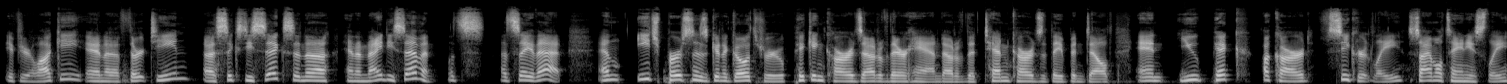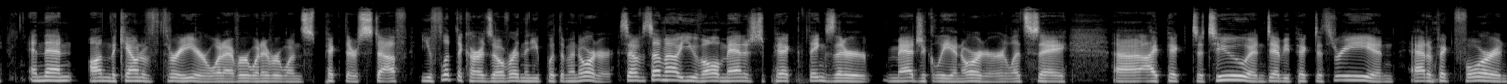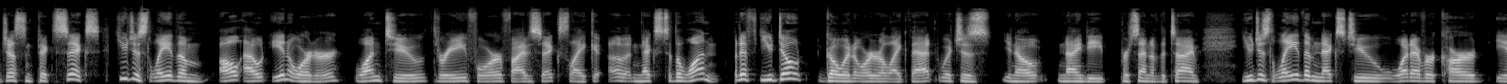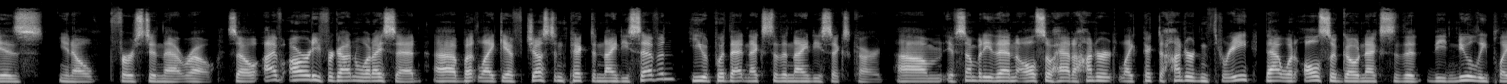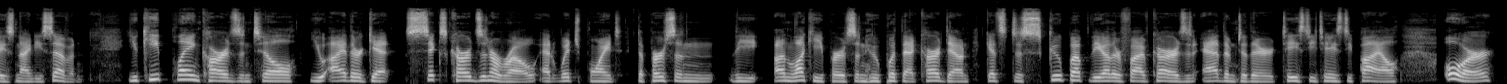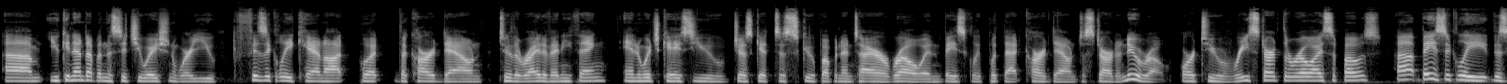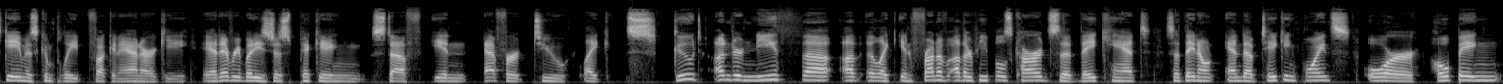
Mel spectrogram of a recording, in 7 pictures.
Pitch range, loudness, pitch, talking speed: 145-180 Hz, -16 LUFS, 155 Hz, 195 wpm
